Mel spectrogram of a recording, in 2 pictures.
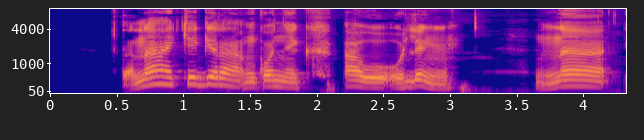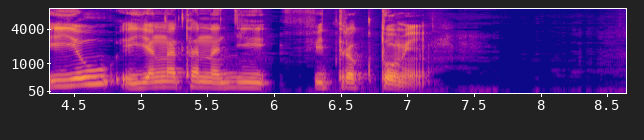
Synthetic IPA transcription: ta̰nakɛɡɛɾaŋkɔɲɛkawɔʔɔlɛŋ | naijawɛ̰jaŋatanad͡ʒi | fitɾaktomɛ̰

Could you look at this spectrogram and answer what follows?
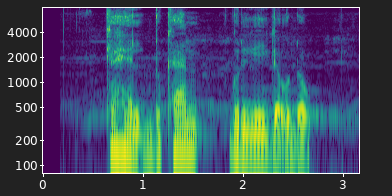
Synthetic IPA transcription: kɐɦɛldukʰanɡuɾiɡɛjɡɐʔṵdɔw

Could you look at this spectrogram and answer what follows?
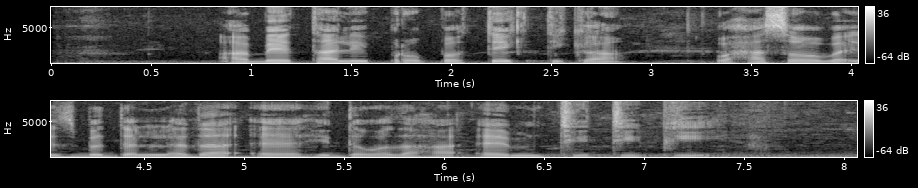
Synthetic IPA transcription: ʔɐbɛt̪ʰaliprɔpɔt̪ʰɛkt̪ɪkʰɐ | wɑħɑsɐβɐβɛɪs̬bɛd̪ɐlːɐðɐʔɛːɦɪd̪ɐwɐðɐɦɐʔɛmt̪ʰit̪ʰipʰḭ

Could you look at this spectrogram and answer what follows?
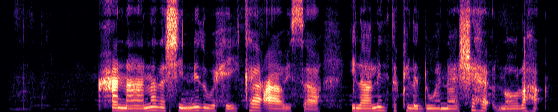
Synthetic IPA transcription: ħɑnaːnɐðɐʃɪnːɪðʊwɑħɑjkʰɐʕɑːwɪsaː | ɪlaːlɪnt̪ʰɐkʰɐlɐd̪ʊwɐnaːʃɐɦɐnɔːlɐɦɐ̰

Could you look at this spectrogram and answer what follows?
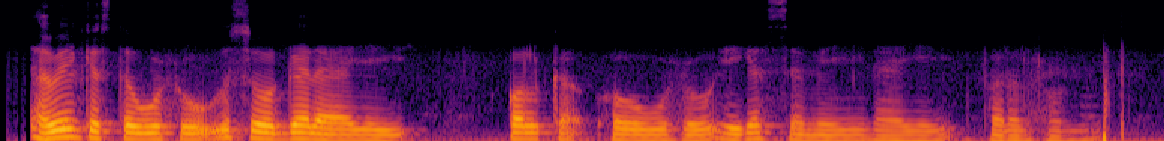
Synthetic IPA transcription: hɐwɛːŋkʰɐst̪ʰɐwʊħuːʊ̰sɔːɡɐlaːjɛj | qɔlkʰɐ̰ɔːwʊħuːɪɣɐsɐmɛjnɐjɛjfɐɾɐlħʊnɔ

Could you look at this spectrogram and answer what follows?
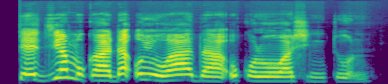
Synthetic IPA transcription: tɛd͡ʑiamokaːdaʔojowaðaokɔɾwɔwaʃiŋtɔn

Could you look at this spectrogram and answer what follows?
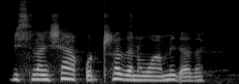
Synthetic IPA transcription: bɪslaːnʃɐɦɐqʊd̪rɐðɐnɐwɑːmɪd̪ɐðɐɡ

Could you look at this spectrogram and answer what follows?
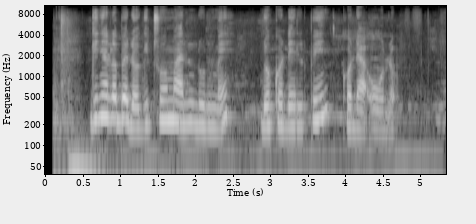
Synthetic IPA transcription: ɡɪɲalobedoɡɪtwomarndulmɛ | dwokodɛlpiɲkɔdaʔʊlo

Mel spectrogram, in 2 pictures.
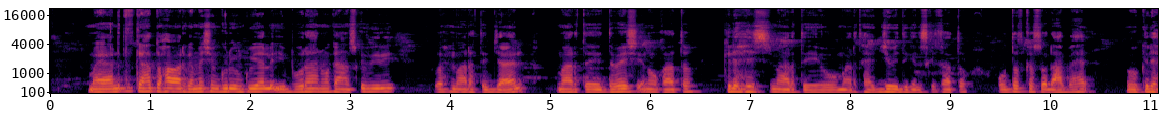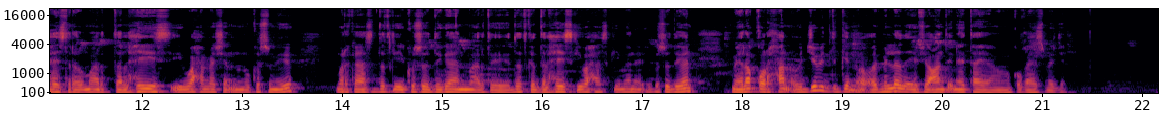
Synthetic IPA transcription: mɐjaːnɪd̪ɐd̪̚kʰɐhɐd̪ɐwħaːʊɐrkʰaːmɛːʃɐːŋɡʊɾɪwɛŋkʊjaːlːɔijɔbuːɾɐhɐnmɐrkʰaːaːnɪskʊfiːɾɪjɛ | ruːħmaːɾɐk̚t̪ʰɛjd͡ʒɛʕɛl | maːɾɐt̪ʰɛjd̪ɐβɛʃɪ̰nuːqɑːt̪ʰɔ | kʰɐlɪħiːsmaːɾɐt̪ʰɛjɔːmaːɾɐt̪ʰɛd͡ʒɛβɪd̪ɪɡɐnɪskʰɐqɑːt̪ʰɔ | ɔːd̪ɐd̪̚kʰɐsɔːɗɑħbɛħɛ | ɔːkʰɐlɪħiːsrɐmaːɾɐkt̪ʰɛd̪ɐlħiːsḭjɔwɑħmɛːʃɐnʔɪ̰nuːkʰɐsɐmɛːjɔ | mɐrkʰaːsd̪ɐd̪kʰɐɛjkʰʊsɔːd̪ɐɣaːnmaːɾɐt̪ʰɛjd̪ɐd̪kʰɐd̪ɐlħiːskʰiwɑħaːskɐmanɛ̰kʰʊsɔːd̪ɛɣaːn | mɛːlɐqʊrħɑnʔɔ̰ːd͡ʒɪβɪd̪ɪɡɐnɔ̰ːʕɪmɪlɐðɐɛjfiːʕɑnt̪ʰɐɪnɛjt̪ɐhɛjmakʰʊqɑjsmɐd͡ʒɐn

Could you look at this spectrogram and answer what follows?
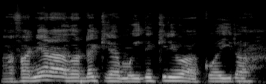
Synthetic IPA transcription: afaneaɾaðɔdɛkiɾɛmoiðekiɾiwakwaiɾa

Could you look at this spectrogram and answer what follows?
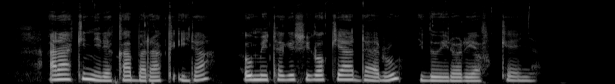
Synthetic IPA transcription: aɾakiɲiɾɛkabaɾakiɾaː | umetɛɣeʃiɣɔkjadaɾuiðoeɾɔɾjafu̥kɛɲa

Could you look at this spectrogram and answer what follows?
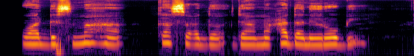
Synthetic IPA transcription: wɑːɖɪsmɐɦɐ | kʰɐsɔʕd̪ɔt͡ʃaːmɑʕɑd̪ɐnɐjɾɔːbɪ

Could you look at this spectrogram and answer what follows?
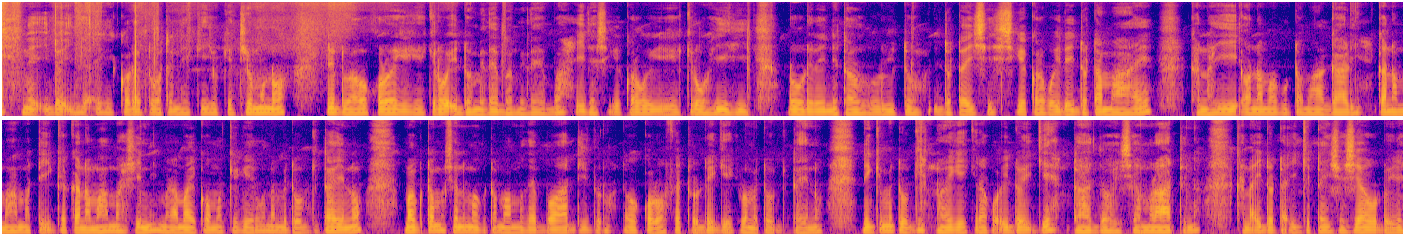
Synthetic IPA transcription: nḛʔidɔḭɾiaʔeɣekɔɾɛtwatɛnekeioketiɔmonɔneondowaɣokɔɾɔeɣeɣekeɾwɔʔidɔmeðɛbameðɛbaiɾaʃiɣekɔɾaɣoiɣḛɣekeɾwɔɦiɦiɾoɾeɾainetaɾoɾoɾoitoidɔtaiʃeʃi̥ɣekɔɾaɣoiɾaidɔtamaekanaɦihiʔɔnamaɣutamaɡaɾikanamamatḭɡakanamamaʃinimaɾamaekɔmakeɣeɾwɔnametoɡitaenɔmaɣutamaʃɔnemaɣutamamoðɛbɔwadiðoɾoneɣokoɾwafɛtuɾo̰dḛɡḛkeɾwametoɡitaenɔniːɡemetoɡenɔeɣekeɾakɔ̰ʔidɔiɡetad͡ʒɔheʃiamoɾatinakana̰ʔḭdɔta̰ʔiɡetaiʃiɔɕiaodoḭɾe

